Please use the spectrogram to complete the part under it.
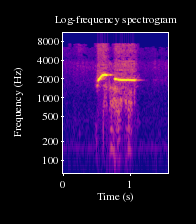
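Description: A single human whistle, a short, clear, high note that swoops up quickly and then holds steady with a tiny break, lasting just over half a second and standing alone against quiet.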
